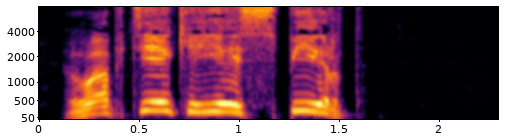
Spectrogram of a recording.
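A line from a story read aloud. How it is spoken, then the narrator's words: Shouted out. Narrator (Russian): Кто-то выкрикнул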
